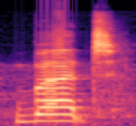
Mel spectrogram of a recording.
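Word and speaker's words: bem: M is not pronounced.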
